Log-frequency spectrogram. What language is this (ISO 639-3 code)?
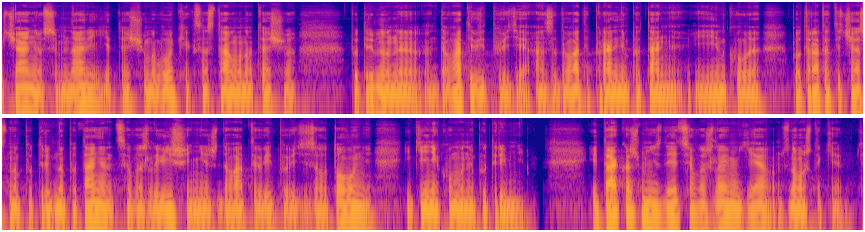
ukr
